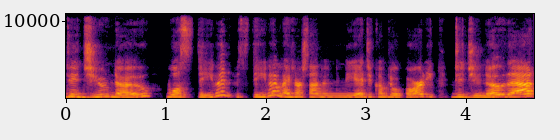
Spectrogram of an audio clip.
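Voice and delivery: mock patronizing, belittling, condescending talking-down tone. Retelling how she spoke to her late husband's brother: imitating a condescending tone. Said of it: "She has this very condescending tone".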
